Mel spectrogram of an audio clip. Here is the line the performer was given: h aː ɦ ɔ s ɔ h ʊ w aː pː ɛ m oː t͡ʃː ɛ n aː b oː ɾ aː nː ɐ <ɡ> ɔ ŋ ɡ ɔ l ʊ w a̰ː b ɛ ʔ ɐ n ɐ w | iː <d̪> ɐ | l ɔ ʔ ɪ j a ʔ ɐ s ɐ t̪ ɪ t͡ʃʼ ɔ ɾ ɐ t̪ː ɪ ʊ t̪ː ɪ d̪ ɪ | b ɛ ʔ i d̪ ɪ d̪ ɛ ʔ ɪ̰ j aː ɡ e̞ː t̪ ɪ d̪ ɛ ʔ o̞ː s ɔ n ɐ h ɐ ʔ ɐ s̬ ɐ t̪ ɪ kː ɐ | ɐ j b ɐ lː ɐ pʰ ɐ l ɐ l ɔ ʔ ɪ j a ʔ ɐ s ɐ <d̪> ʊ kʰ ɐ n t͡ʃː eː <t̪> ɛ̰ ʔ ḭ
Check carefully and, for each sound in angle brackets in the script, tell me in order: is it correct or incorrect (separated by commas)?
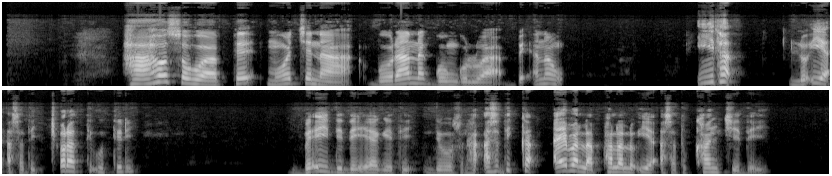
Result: correct, incorrect, incorrect, incorrect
